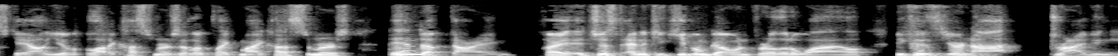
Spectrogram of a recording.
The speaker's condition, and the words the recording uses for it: None; typical speech.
